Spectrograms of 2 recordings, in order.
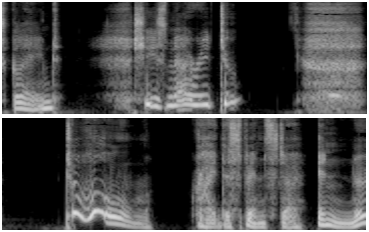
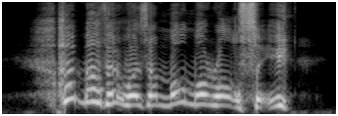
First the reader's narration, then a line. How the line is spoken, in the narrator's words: cried the old lady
